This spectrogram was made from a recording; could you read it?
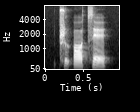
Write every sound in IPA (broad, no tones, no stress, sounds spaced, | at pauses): ʈ͡ʂ ʊ ʔ ɒ t͡s ɛ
